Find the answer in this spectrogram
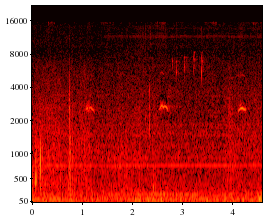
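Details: Three gentle piping whistles from a Eurasian bullfinch, each short and slightly falling, spaced about one and a half seconds apart, captured by digiscoping in the heat of the day amid faint ticks, low rumble and a steady hum.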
